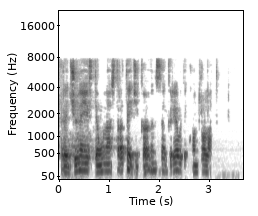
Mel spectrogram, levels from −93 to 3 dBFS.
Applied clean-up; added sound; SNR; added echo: classical method spectral subtraction.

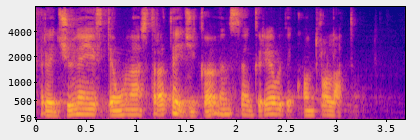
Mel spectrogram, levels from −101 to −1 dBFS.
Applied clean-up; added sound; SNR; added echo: neural separator model SepFormer DNS4.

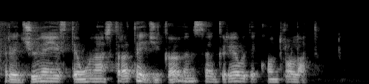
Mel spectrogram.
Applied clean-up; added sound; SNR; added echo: none; none; none; none.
